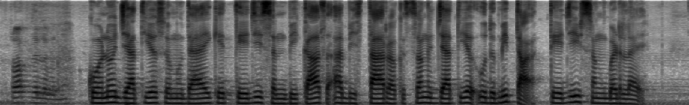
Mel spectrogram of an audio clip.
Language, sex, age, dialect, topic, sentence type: Maithili, male, 18-24, Eastern / Thethi, banking, statement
